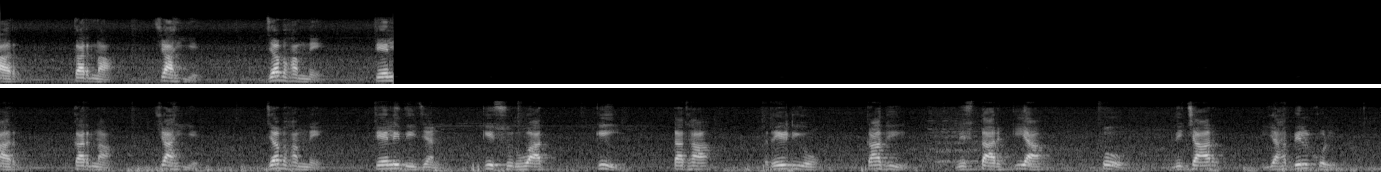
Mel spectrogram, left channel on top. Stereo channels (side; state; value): left; drops out; at 4.0 s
